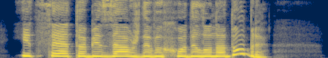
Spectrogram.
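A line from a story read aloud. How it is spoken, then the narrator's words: Triumphant queen exclaiming. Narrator (Ukrainian): переможно вигукнула королева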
